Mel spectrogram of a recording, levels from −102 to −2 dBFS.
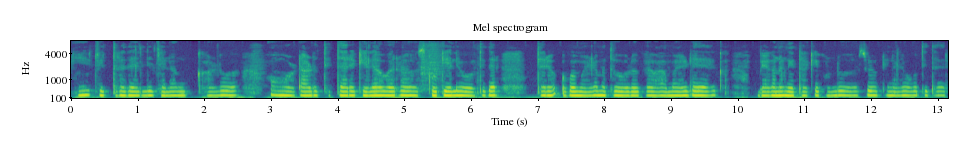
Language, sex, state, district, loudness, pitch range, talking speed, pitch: Kannada, female, Karnataka, Dakshina Kannada, -16 LUFS, 200-210 Hz, 60 wpm, 205 Hz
